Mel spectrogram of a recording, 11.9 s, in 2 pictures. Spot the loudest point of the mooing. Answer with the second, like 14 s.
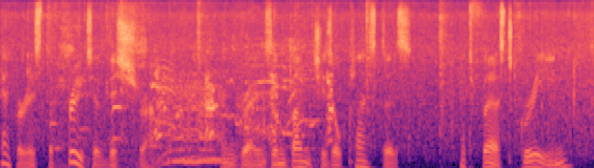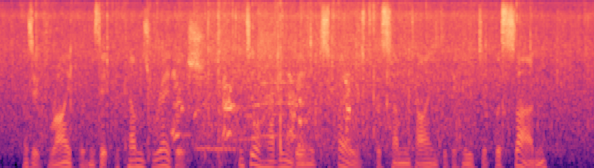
2 s.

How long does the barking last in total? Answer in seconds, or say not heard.
4 s.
